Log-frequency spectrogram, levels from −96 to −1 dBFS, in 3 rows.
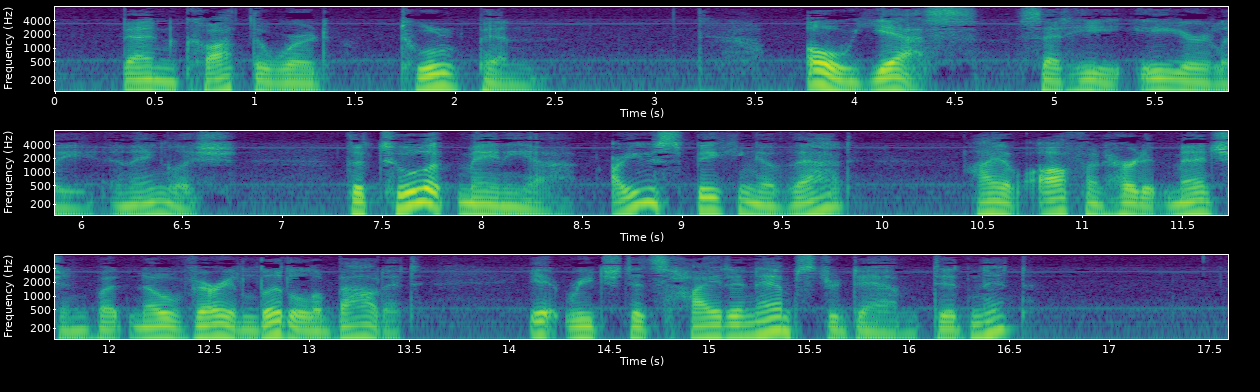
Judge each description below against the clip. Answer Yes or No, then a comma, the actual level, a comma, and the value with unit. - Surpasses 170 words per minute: No, slow, 135 wpm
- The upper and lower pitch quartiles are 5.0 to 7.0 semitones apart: Yes, average, 5.3 semitones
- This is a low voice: Yes, low, 100 Hz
